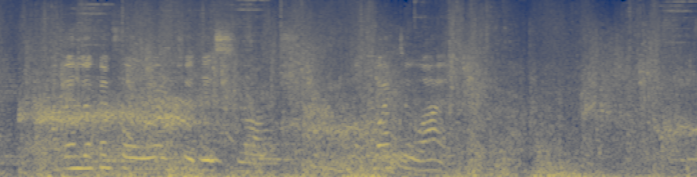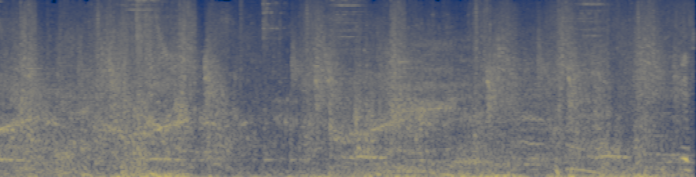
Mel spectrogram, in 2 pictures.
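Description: Monsters screech and growl.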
